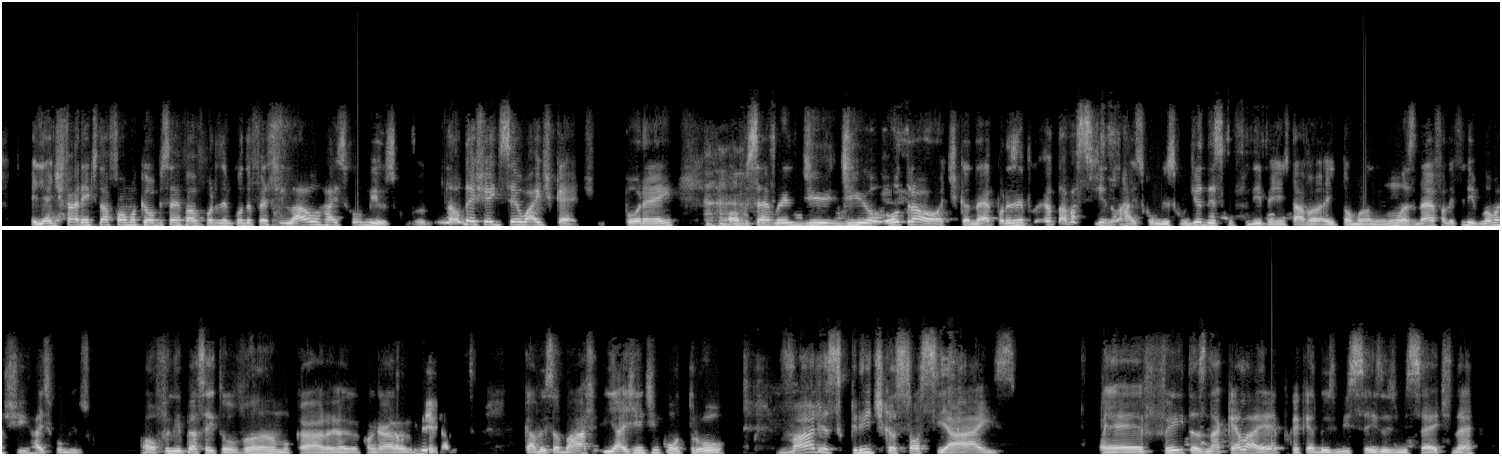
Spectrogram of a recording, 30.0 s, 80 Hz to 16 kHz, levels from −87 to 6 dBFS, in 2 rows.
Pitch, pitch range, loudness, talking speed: 160 Hz, 135-180 Hz, -18 LUFS, 180 wpm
